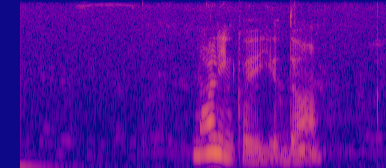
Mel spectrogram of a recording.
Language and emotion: Russian, sad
